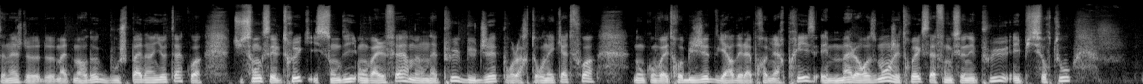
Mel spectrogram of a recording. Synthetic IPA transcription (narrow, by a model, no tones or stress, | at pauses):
sɔnaʒd̪əd̪əmat̪mɔʁd̪ɔk̚buʒpad̪ɛ̃jɔt̪akwat̪ysɑ̃kə̥sɛlət̪χykḭlsə̥sɔ̃d̪iʔɔ̃valəfɛːʁmɛɔ̃naplyləbydʒɛpuʁləʁət̪uʁnekat̪fwad̪ɔ̃kɔ̃vaɛt̪χɔbliʒed̪əɡaʁd̪elapχəmjɛʁpχizemaløʁøzmɑ̃ʒet̪χuvekəsafɔ̃ksjɔnɛplyepɥisyʁt̪u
